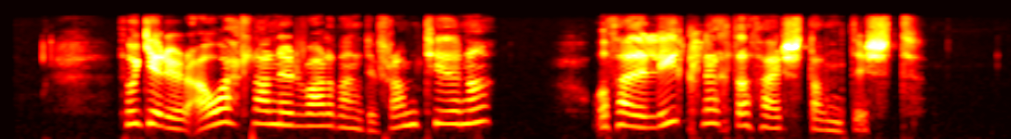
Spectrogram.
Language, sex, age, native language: Icelandic, female, 80-89, Icelandic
